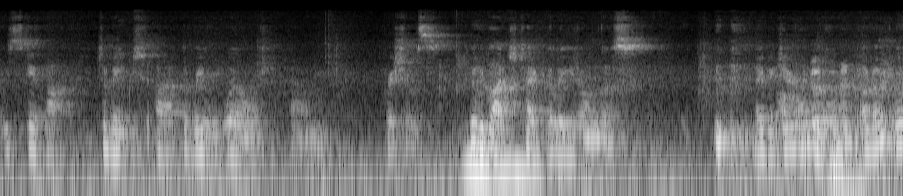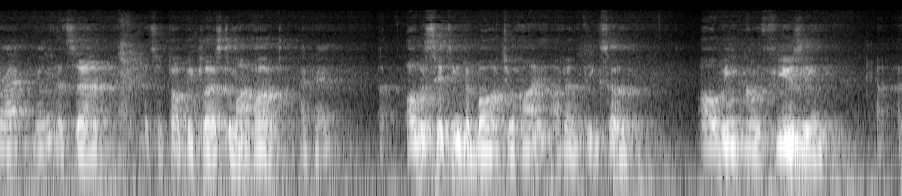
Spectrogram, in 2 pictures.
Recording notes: 2023 Red Meat Sector Conference Panel discussion. In this panel discussion from the 2023 Red Meat Sector Conference.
